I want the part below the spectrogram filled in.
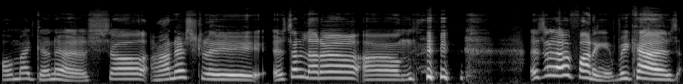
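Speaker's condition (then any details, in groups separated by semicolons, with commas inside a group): Hearing impairment with speech impairment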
